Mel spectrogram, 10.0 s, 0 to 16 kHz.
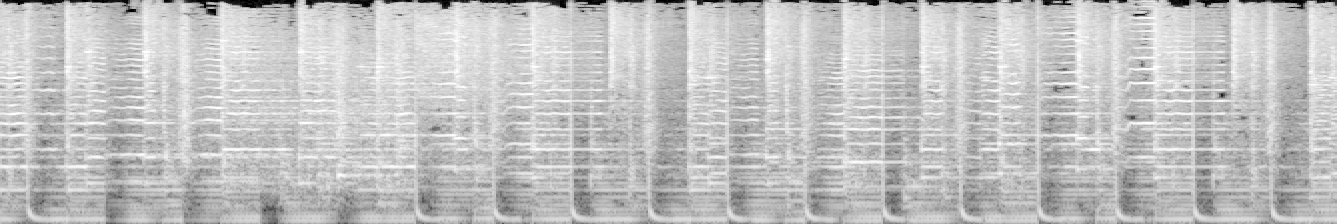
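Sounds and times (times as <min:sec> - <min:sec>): kick drum beat: 0:00.2 - 0:00.5, 0:03.1 - 0:09.9.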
